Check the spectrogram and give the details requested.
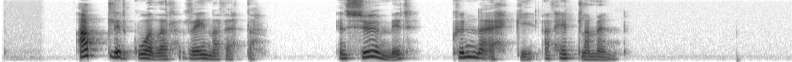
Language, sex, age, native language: Icelandic, female, 50-59, Icelandic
